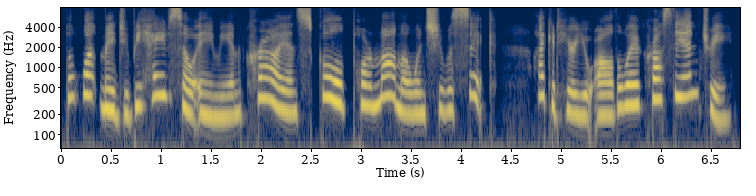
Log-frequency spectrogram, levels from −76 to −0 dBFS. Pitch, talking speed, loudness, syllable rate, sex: 260 Hz, 240 wpm, -17 LUFS, 5.3 syllables/s, female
